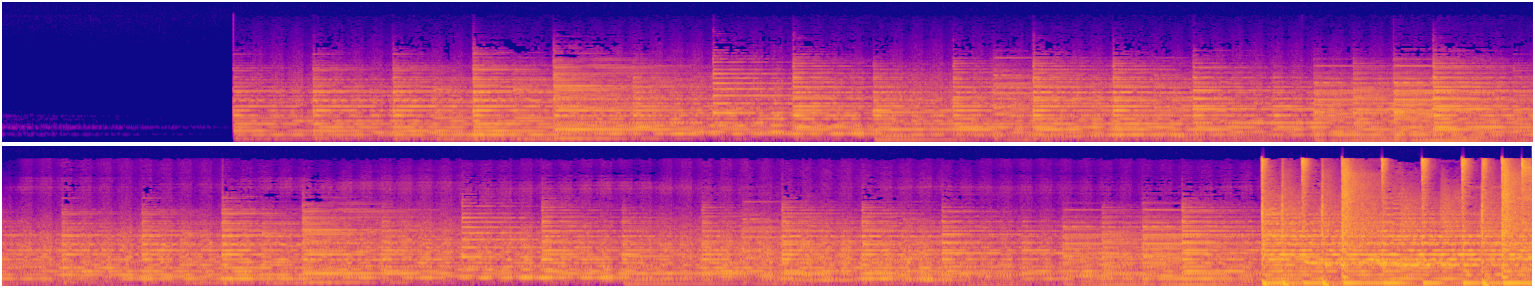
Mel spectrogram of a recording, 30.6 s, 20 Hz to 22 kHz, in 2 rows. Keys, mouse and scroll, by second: 1.6 space, 3.7-4.1 typing, 17.1-17.4 scroll down 1, 17.4 click, 17.8-18.2 scroll down 2, 19.4 scroll down 2, 23.5 space, 27.3 t, 28.8 scroll down 2, 29.1 click, 29.5-30.6 typing.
